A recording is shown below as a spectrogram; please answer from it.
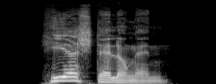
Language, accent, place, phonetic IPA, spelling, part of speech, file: German, Germany, Berlin, [ˈheːɐ̯ˌʃtɛlʊŋən], Herstellungen, noun, De-Herstellungen.ogg
- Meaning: plural of Herstellung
